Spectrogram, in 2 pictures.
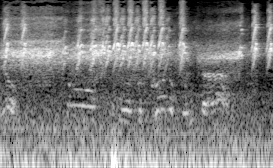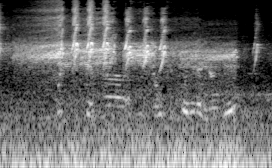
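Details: Azure-winged magpies, a flock of these resident Korean birds known for strong family bonds and group defence, giving harsh, rapid, buzzy chattering calls in quick bursts, overlapping one another, with softer lower notes beneath.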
